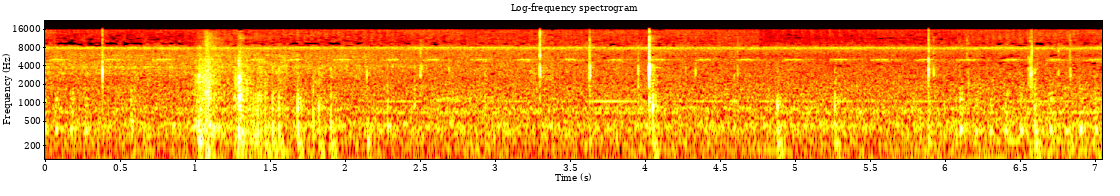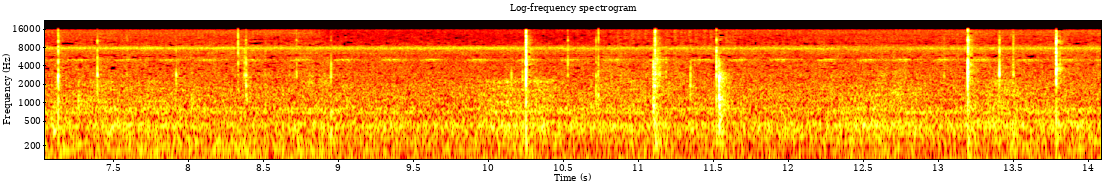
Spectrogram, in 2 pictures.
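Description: Lock pick and tension wrench working the pins of a Brinks marine padlock fitted with security pins: faint, irregular metal clicks and ticks, spaced a second or more apart.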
